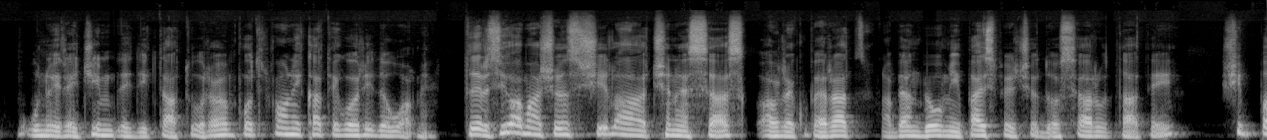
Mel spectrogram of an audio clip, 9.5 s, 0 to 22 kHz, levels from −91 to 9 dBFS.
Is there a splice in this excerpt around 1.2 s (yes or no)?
no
